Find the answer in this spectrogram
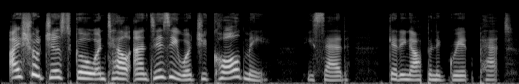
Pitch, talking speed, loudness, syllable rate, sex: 250 Hz, 230 wpm, -18 LUFS, 5.3 syllables/s, female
